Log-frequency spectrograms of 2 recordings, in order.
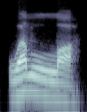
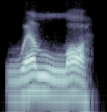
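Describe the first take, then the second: No difference in how they are said.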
